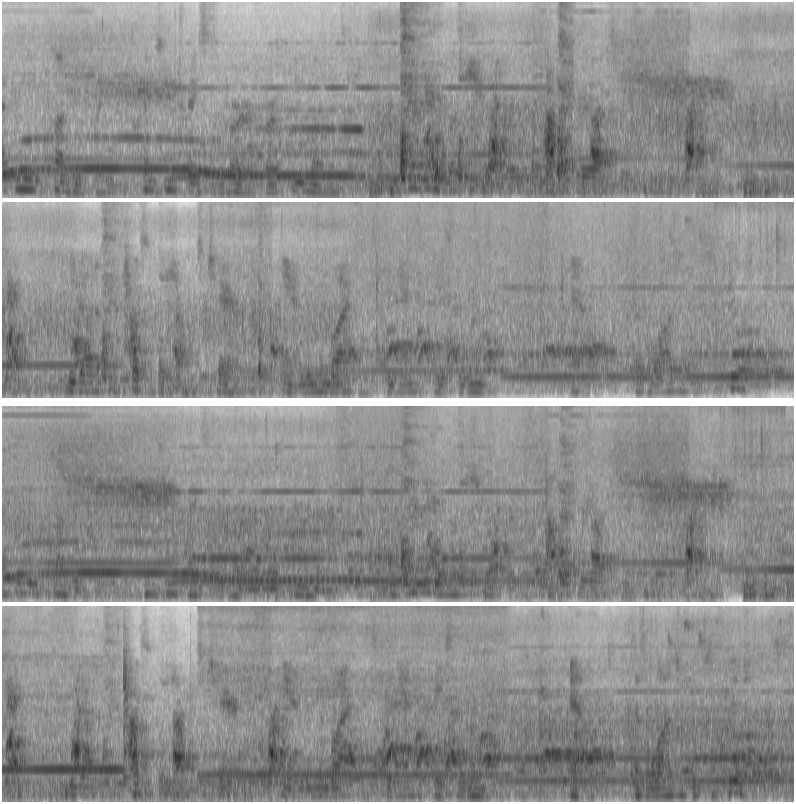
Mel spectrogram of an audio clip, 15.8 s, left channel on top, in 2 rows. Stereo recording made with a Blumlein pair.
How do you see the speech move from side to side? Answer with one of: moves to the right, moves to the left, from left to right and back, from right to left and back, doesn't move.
moves to the right.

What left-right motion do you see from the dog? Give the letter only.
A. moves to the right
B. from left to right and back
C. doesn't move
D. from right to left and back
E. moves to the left
A.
